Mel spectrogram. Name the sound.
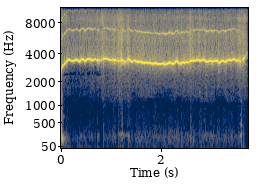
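loud two-finger whistle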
